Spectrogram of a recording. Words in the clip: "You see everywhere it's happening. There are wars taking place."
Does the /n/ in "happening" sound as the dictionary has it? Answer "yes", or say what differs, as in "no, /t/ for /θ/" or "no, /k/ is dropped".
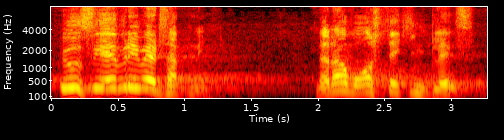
yes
